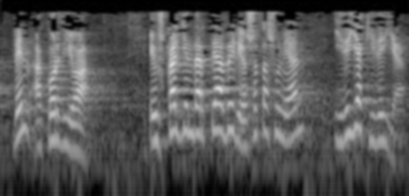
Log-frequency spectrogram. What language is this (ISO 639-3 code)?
eus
